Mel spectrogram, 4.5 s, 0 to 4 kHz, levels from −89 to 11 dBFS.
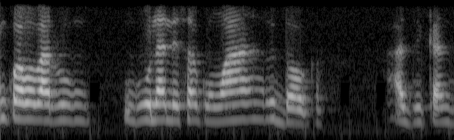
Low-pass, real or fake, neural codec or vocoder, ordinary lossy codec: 3.6 kHz; real; none; none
